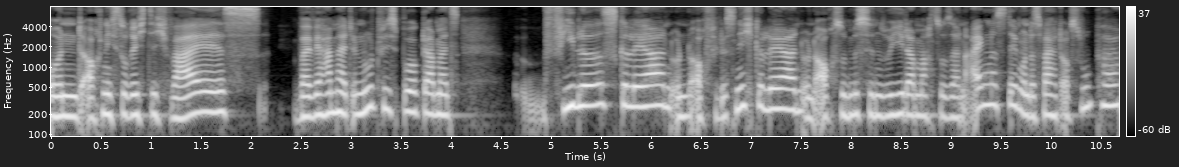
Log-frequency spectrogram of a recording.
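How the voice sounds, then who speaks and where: This ordinary speaking voice keeps a moderate pace, and its pitch varies in an ordinary way. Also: woman, medium pitch for a woman. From Ruhr area, Germany. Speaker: actress. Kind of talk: casual chat.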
